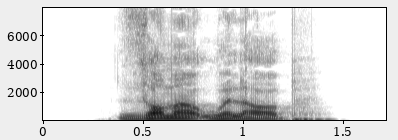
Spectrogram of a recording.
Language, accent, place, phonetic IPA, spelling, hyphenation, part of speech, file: German, Germany, Berlin, [ˈzɔmɐʔuːɐ̯ˌlaʊ̯p], Sommerurlaub, Som‧mer‧ur‧laub, noun, De-Sommerurlaub.ogg
- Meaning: summer vacation, summer holiday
